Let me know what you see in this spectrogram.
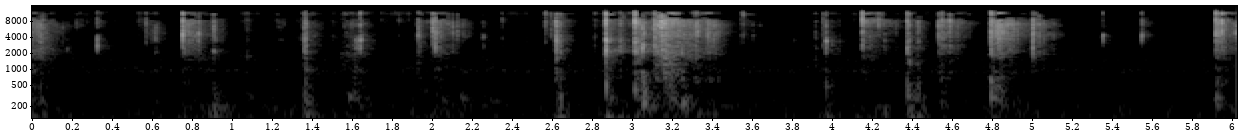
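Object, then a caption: Piece of cream soap. A small, crumbly chunk of cream-coloured dry soap is held between the fingers while a knife tip carves it into crumbs. The result is a quiet, irregular series of sharp, bright crackles and crisp snaps, each dying away almost at once, with a denser burst of crumbling midway through.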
